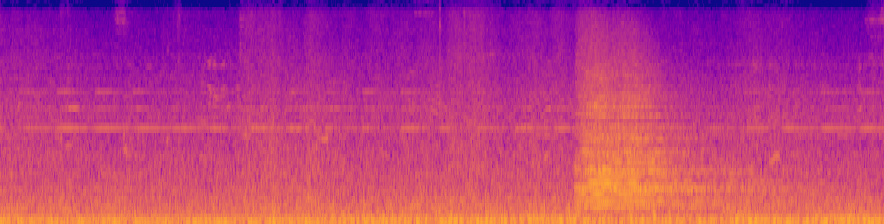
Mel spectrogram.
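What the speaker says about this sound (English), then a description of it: "Nice honking!" Union Pacific freight train horn in College Station, Texas, sounding a loud, sustained blast with rich harmonics over steady rumbling rail noise, swelling in the later part.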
